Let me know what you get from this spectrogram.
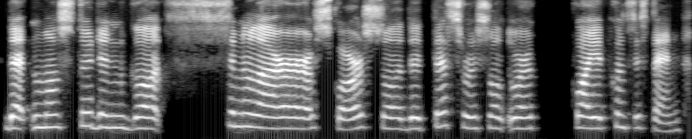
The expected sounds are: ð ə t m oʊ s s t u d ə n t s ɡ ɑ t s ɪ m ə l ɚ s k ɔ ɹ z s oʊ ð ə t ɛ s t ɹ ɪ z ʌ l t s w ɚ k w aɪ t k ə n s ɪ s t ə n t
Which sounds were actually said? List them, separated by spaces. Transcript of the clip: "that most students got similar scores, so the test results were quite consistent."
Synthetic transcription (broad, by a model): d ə t m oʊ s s t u d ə n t ɡ ɑ t s ɪ m ə l ɚ s k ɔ ɹ s oʊ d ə t ɛ s t ɹ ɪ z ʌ l t w ɚ k w aɪ t k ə n s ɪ s t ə n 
